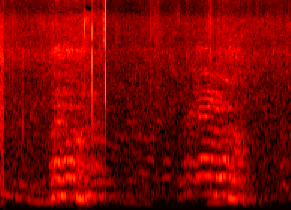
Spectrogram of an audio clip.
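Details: Captive lions at Big Cat Habitat in Sarasota, Florida, communicating: a lion gives two deep, moaning roars, each swelling and fading over about a second.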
